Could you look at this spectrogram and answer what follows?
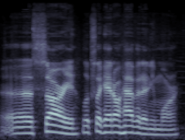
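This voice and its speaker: A man's voice: medium pitch, normal speed, a bit bright, smooth, faint music behind, close to an everyday voice. A man voicing a goofy, bumbling, evasive young character in a video game read-through, hesitant and casual. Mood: flustered, shifty. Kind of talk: hobby video game voice acting.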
